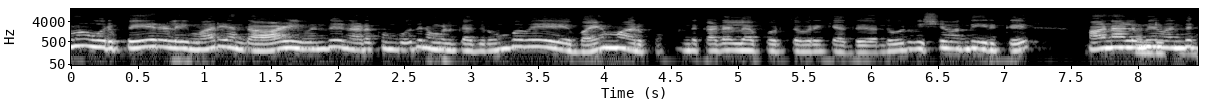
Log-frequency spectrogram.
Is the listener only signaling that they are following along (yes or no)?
yes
